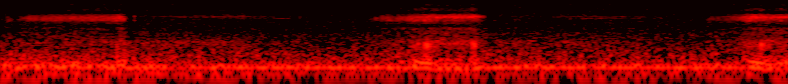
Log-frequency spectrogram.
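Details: Sleeping animal: soft, low, wheezy little snores about every three seconds over a steady hum; light snoring.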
